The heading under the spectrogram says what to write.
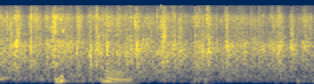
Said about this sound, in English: In Jesus' name, amen. Amen. You can clap.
